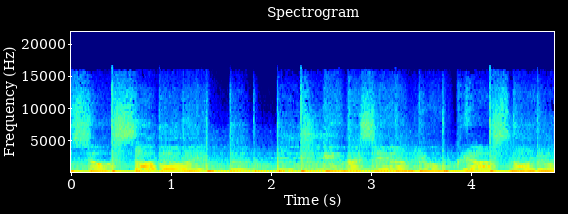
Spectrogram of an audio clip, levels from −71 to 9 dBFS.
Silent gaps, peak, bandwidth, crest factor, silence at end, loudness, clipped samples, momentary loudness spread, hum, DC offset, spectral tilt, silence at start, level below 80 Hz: none; -4 dBFS; 16.5 kHz; 10 dB; 0 s; -17 LUFS; under 0.1%; 2 LU; none; under 0.1%; -5 dB/octave; 0 s; -16 dBFS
